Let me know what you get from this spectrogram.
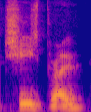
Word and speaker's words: Cheesebro: The letter was written by Kenneth Cheesebro, great name, that's how you pronounce it, So he's a cheese bro,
